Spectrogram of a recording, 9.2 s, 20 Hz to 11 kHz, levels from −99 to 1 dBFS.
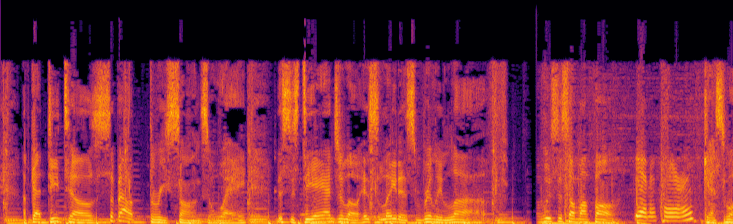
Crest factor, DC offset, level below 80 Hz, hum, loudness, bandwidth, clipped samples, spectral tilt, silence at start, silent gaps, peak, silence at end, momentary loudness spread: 12 dB; under 0.1%; -24 dBFS; none; -13 LUFS; 8.4 kHz; under 0.1%; -4.5 dB/octave; 0 s; none; -2 dBFS; 0 s; 6 LU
